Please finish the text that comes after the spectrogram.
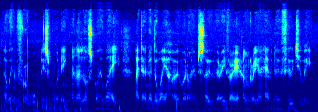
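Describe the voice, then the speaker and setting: A man voicing a lost, hungry old man from a storybook in a soft whisper. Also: fairly low pitch, quick pace, gravelly, noisy background. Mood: plaintive.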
